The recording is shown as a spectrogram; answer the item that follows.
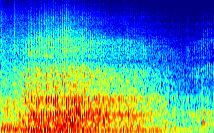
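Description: A heavy machine's engine running steadily with a low hum, fading away near the end.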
